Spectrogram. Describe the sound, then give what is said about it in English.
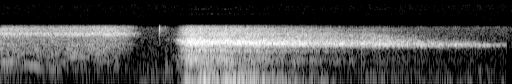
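Deep breaths in and out: a steady, airy breath, a brief pause, then a long, breathy exhale that slowly fades. “Take a couple of deep breaths in and out.”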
